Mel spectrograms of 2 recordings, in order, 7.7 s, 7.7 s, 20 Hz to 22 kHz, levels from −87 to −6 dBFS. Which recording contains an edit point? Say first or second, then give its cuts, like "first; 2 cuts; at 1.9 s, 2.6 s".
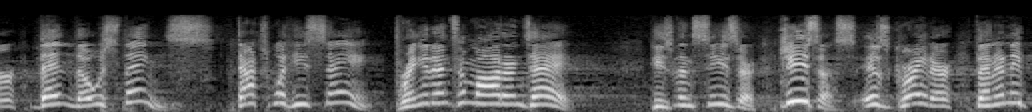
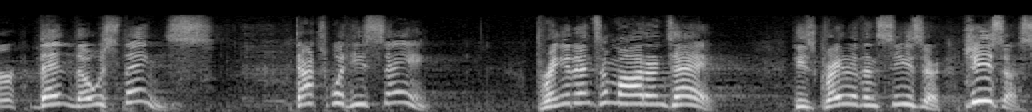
first; 3 cuts; at 1.7 s, 2.9 s, 5.1 s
